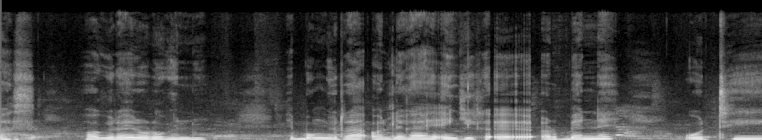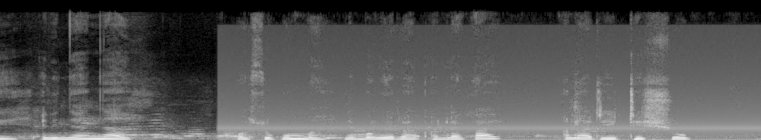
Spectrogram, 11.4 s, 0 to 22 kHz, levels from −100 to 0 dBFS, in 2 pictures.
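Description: From 7.34 s to the end, a mains buzz sits under the speech. Switching spikes on the 60 Hz supply leak in, giving a steady, raspy buzz, roughly 15 dB below the voice.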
